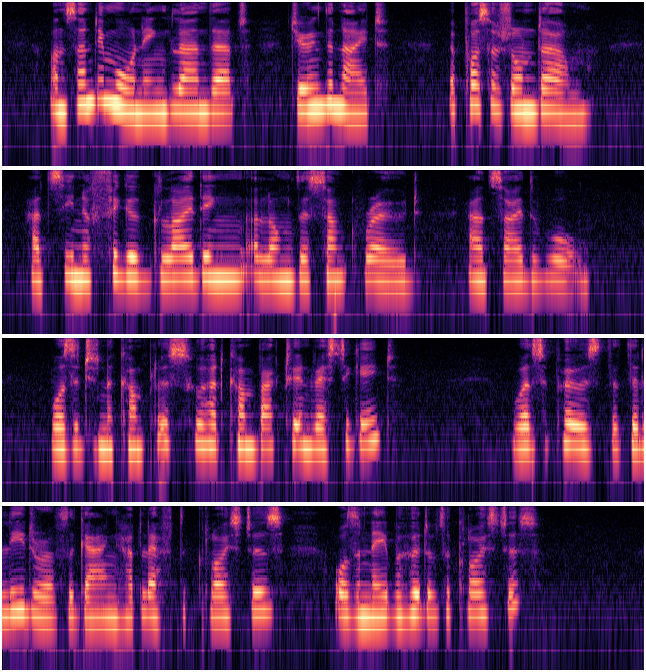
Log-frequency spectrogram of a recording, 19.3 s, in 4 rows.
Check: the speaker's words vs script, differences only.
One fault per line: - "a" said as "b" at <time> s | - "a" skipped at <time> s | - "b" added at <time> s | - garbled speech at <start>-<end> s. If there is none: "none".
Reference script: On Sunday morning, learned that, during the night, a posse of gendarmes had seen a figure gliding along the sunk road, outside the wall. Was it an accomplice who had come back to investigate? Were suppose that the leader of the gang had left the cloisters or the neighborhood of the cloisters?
none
